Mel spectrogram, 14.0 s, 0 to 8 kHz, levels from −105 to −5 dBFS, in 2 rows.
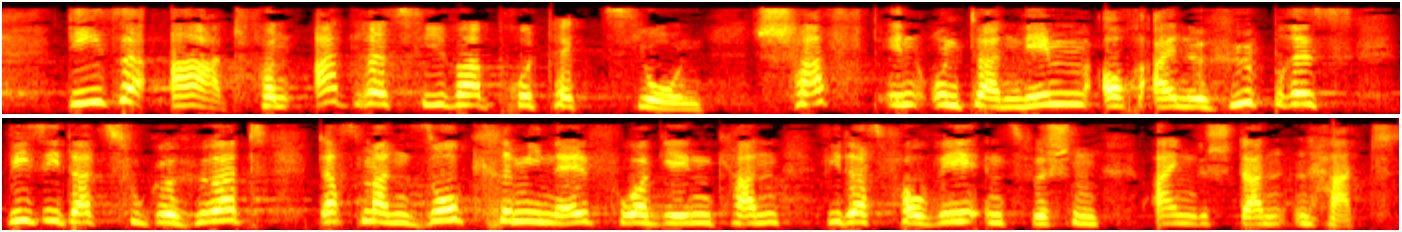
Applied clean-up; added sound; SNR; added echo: none; none; none; none.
